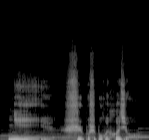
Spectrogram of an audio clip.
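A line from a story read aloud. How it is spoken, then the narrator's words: Low, deep voice. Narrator (Chinese): 我爸声音低沉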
